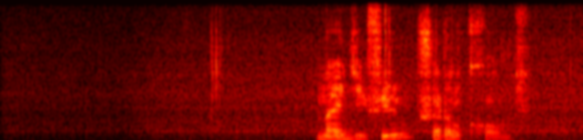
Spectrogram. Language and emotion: Russian, neutral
